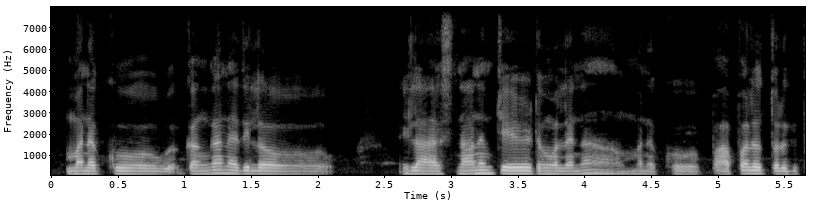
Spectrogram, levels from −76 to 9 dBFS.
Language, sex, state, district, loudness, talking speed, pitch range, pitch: Telugu, male, Andhra Pradesh, Chittoor, -17 LUFS, 115 wpm, 130-145 Hz, 135 Hz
